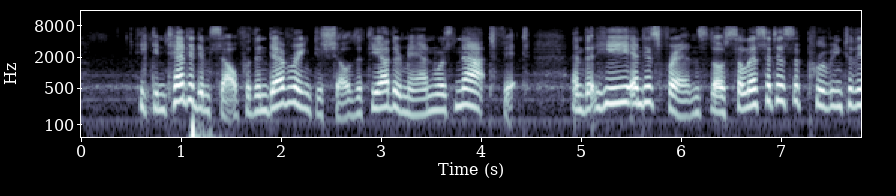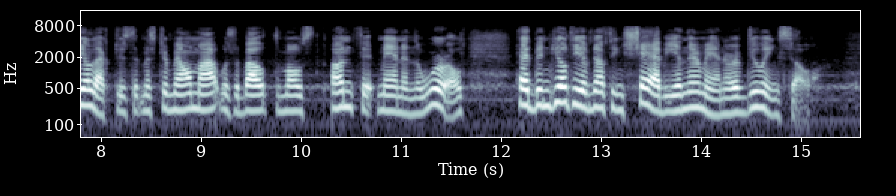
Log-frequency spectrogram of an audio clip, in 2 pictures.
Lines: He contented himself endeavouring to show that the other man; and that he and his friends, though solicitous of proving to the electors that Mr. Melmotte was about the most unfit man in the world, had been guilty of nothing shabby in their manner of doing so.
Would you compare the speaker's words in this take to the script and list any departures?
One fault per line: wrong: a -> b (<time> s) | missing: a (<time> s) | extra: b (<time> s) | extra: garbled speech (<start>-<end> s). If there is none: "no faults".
extra: with (1.6 s)
extra: was not fit (3.5 s)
